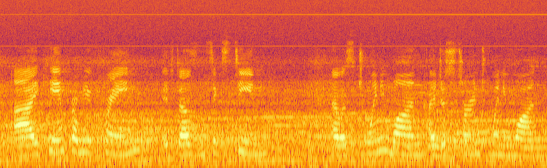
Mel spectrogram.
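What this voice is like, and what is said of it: Speaks with a foreign accent. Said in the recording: “You have an accent”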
